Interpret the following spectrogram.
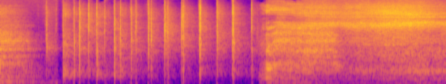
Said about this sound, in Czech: Dát si tahle ruce před sebe ano. a začít tleskat od pomalu až po rychle. A Ještě jednou.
